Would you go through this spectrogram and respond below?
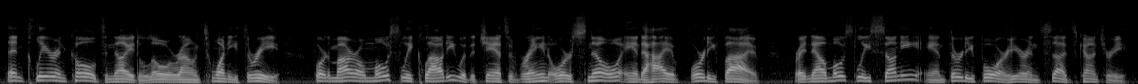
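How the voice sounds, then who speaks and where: A young man working as a radio DJ, reading the weather and introducing songs in a brisk announcer style in a small studio on a boom mic. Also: lively intonation, slight background noise, low-quality recording. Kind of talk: reading weather and station IDs. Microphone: boom mic with headphones.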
